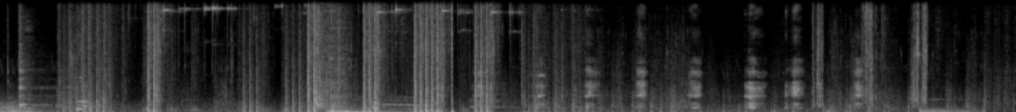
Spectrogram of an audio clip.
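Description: Gunshots crack sharply in bursts.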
